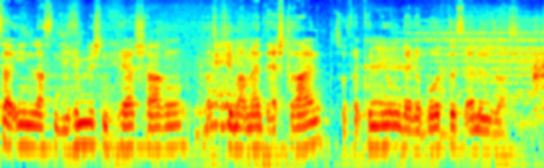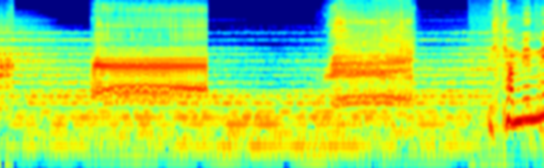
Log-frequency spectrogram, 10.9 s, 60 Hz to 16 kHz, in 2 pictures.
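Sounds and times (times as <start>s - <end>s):
speech: 0.0s - 5.4s, 10.3s - 10.8s
sheep bleating: 6.3s - 7.6s, 8.6s - 9.6s.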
